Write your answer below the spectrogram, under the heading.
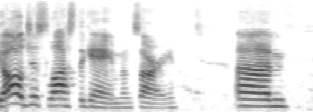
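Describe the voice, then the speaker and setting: A woman with a fairly high, bright and sharp voice sounds animated, her intonation lively. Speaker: online show co-host and singer. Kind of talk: casual chat. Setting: video call livestream. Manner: loud.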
